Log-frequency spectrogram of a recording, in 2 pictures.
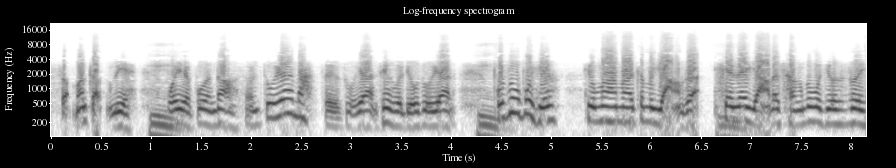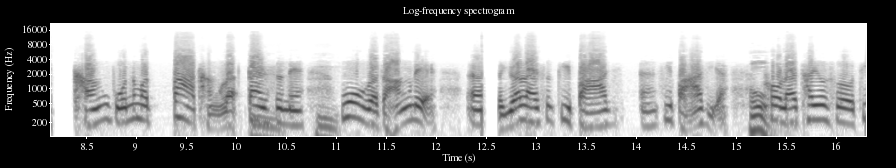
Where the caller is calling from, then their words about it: Shenyang, Liaoning, China; 我是沈阳的。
